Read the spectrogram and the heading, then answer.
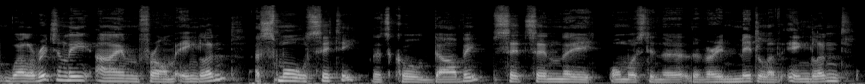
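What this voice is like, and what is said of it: British English accent. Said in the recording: “say it with a British accent”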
